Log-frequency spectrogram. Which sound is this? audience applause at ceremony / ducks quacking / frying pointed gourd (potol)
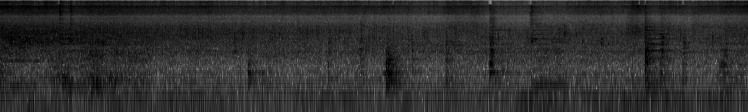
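frying pointed gourd (potol)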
